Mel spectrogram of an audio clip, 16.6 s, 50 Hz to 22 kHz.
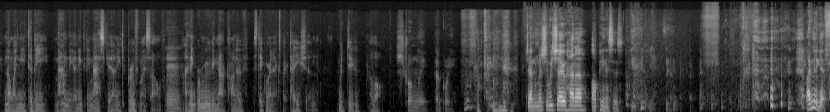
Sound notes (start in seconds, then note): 9.4 guests laughing; 14.2 guests laughing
